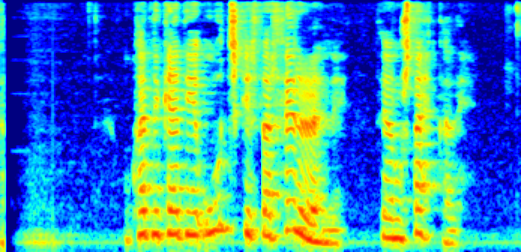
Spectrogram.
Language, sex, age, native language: Icelandic, female, 30-39, Icelandic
